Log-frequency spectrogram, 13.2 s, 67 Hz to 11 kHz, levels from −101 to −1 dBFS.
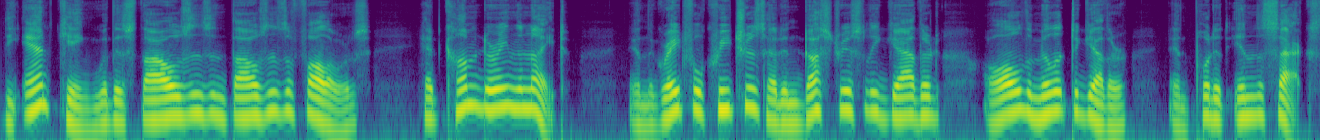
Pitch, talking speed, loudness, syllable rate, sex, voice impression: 160 Hz, 145 wpm, -16 LUFS, 4.4 syllables/s, male, masculine, middle-aged, slightly thick, slightly calm, slightly friendly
